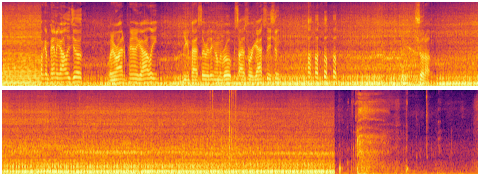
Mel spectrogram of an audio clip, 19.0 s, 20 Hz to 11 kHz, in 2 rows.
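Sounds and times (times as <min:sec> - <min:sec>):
motorcycle engine running: 0:00.0 - 0:16.2
short clatter: 0:13.6 - 0:14.4.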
